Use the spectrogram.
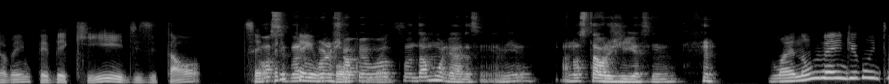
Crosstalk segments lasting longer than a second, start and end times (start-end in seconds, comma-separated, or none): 2.5-4.1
